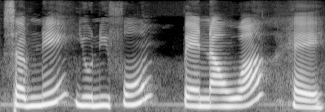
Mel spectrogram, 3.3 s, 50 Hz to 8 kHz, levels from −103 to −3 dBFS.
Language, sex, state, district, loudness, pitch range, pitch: Hindi, female, Maharashtra, Mumbai Suburban, -13 LUFS, 210-260 Hz, 235 Hz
